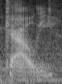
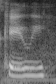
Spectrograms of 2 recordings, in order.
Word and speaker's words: Kallee: feel like one thing a lot of people get mixed up is like calling me Callie. Callie. So many people call me Callie because of the way my name is spelled, but it's Kaylee.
